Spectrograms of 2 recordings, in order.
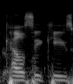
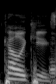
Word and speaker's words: Kelly Keegs: say wrong Kelsey Kings yeah you're calling me Kelsey Keys when you know my name is Kelly Keith is that Kelsey Kelly how do you say it's Kelly Keys healthy healthy debate just just don't just don't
